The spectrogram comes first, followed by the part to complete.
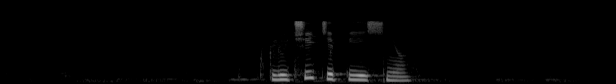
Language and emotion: Russian, neutral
